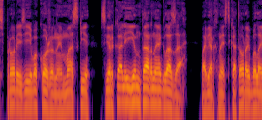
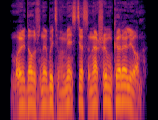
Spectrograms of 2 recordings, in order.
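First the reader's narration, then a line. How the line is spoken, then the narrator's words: Growled. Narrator (Russian): прорычал Альмар Грозовой Кулак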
